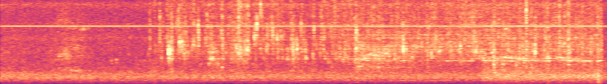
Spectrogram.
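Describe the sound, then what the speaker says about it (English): Wort carrying hops and malt runs from a hose into the bottom of a brew kettle as a faint, steady pouring and trickling stream, with no pauses throughout. "and let it run out of the hose into the bottom of the kettle"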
